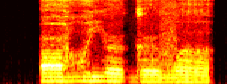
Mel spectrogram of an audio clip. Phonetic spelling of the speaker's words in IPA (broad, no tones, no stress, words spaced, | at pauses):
ʕɔ̤jə˞ ɡə˞vʌ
